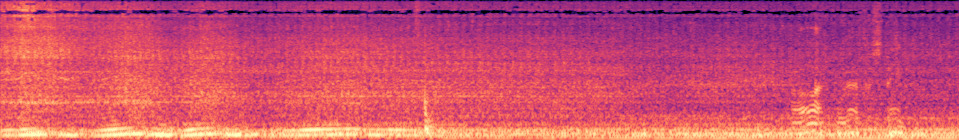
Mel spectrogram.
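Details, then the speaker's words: VJ Dodge ute after gearbox fitted, jump-started: low even idle hum, steady beat, no knocks or rattles, much quieter than at startup. "He's going pretty quiet now compared to what it was on startup, too."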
